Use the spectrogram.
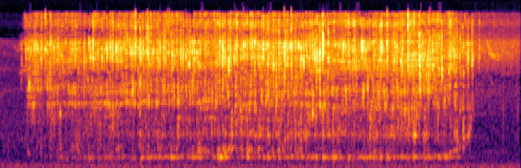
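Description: Water runs steadily into a container to mix a crop spray product for a mango orchard. It is a continuous pouring and filling rush lasting several seconds, then it stops abruptly near the end.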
